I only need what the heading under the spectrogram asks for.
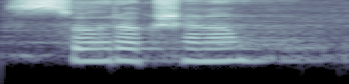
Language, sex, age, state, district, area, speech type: Sanskrit, female, 45-60, Maharashtra, Nagpur, urban, spontaneous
